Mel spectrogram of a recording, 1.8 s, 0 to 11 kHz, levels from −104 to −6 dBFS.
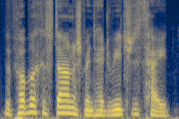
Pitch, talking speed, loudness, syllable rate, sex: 140 Hz, 235 wpm, -18 LUFS, 7.3 syllables/s, male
